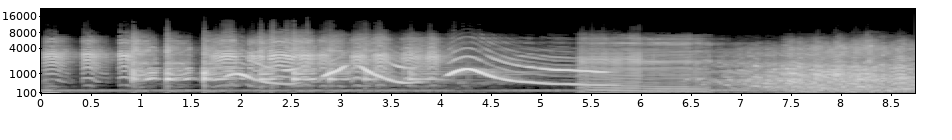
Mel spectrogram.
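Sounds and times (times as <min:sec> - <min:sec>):
wind-up toy duck quacking in squeaky nasal honks: 0:00.0 - 0:06.8
laughter: 0:06.7 - 0:08.7.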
